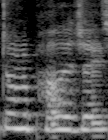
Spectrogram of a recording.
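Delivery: plain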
